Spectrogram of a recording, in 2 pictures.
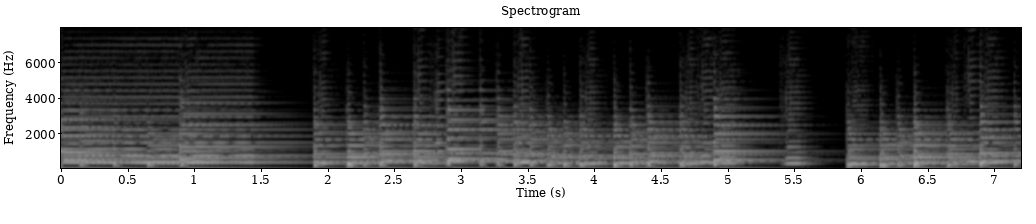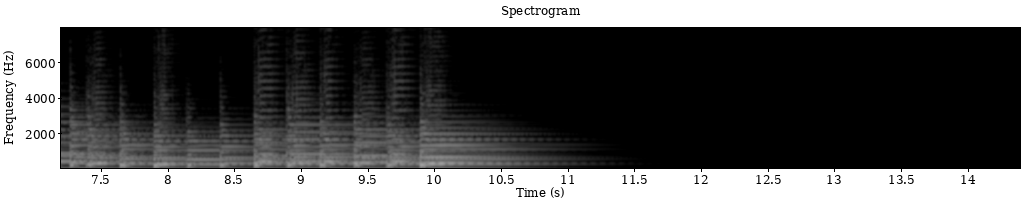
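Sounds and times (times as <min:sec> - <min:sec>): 
baroque polka music: 0:00.0 - 0:10.8.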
